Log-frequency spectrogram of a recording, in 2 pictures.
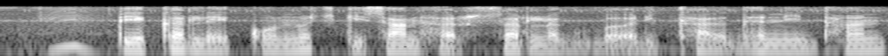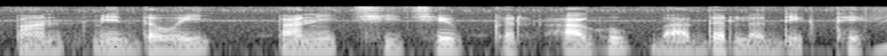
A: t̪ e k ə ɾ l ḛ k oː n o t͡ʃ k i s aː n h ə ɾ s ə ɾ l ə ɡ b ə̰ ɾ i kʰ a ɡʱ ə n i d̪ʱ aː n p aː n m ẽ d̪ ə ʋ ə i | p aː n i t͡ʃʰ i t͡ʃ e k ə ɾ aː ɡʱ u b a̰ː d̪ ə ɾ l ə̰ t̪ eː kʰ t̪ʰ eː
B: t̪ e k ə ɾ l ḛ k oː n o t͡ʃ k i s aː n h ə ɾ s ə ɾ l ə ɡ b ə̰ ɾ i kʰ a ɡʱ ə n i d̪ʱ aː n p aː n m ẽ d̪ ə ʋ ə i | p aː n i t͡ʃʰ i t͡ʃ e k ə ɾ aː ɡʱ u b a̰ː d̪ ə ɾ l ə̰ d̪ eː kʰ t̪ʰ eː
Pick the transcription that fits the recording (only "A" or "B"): B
